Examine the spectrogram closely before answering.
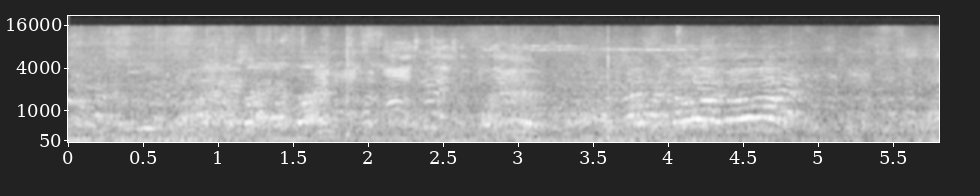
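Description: Young men shout across an open field.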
